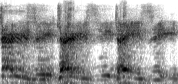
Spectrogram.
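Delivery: screaming.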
